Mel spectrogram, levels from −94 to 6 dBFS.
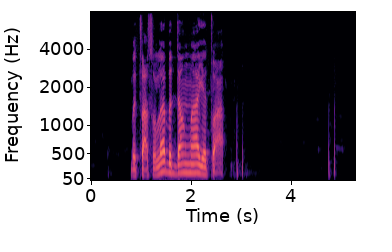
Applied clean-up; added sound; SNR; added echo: none; none; none; none.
